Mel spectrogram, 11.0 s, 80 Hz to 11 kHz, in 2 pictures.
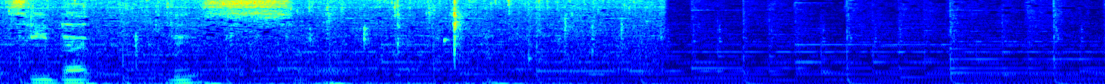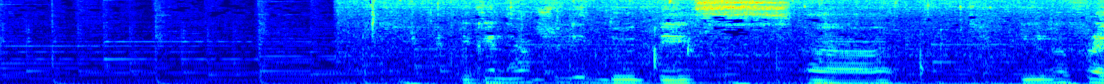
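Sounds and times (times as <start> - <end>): meat deep-frying in bubbling oil: 0.0 - 3.4, 7.2 - 11.0
background music with steady beat: 0.0 - 11.0.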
